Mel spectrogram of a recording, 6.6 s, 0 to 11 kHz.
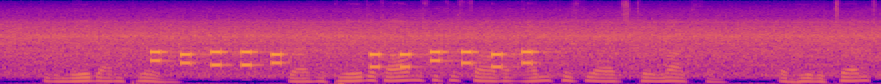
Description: DTMF, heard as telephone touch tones, dialled by machine, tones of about 80 ms, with radio hiss, room echo and speech in English. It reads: 07557 110818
